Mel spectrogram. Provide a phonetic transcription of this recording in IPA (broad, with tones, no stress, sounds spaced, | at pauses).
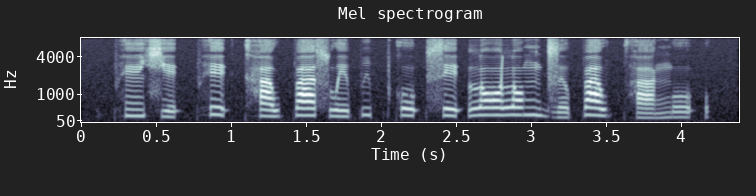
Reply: pʰ ẽ˧ ɕ e˨ ʔ pʰ e˦ ʔ kʰ a˧ w p a˦ s w e˧ p i˦ p̚ k o˦ ʔ s e˦ ʔ l ɔ˦ l ɔ˦ ŋ d͡z ə˨˩ p a˥˧ w t̪ʰ a˧ ŋ o˦ ʔ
